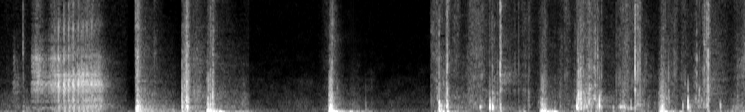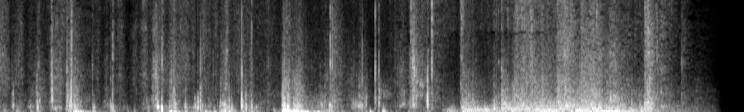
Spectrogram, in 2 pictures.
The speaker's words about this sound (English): Did you just knock that shelf over? Nope. Did you? I didn't even touch it.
